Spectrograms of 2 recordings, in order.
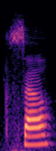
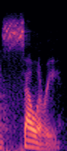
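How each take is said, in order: First: "Celery" in three separate beats with long gaps; split into syllables. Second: Said in the usual way. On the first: Shown as a demonstration. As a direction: break "Celery" apart syllable by syllable. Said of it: "clap how many syllables you hear".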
